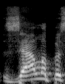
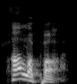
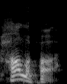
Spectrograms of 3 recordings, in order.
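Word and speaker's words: Xalapa: Uh, Unicorn Cupcake says, "FYI, on eBay, I'm Zalapa 6." Oh, it's pronounced Halapa. It is a city in Mexico, home of the Jalapeno. Interesting. Okay. Halapa.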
